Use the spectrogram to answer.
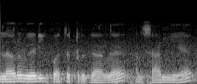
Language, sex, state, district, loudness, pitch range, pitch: Tamil, male, Tamil Nadu, Namakkal, -15 LUFS, 105-125 Hz, 110 Hz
